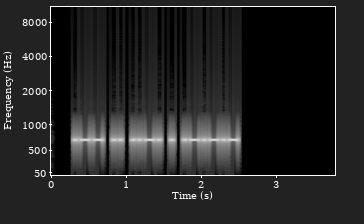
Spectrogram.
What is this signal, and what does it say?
Morse code, heard as a keyed tone, about 28 wpm, 700 Hz. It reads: WIFE.
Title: Pangram Challenge v2 - 28wpm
